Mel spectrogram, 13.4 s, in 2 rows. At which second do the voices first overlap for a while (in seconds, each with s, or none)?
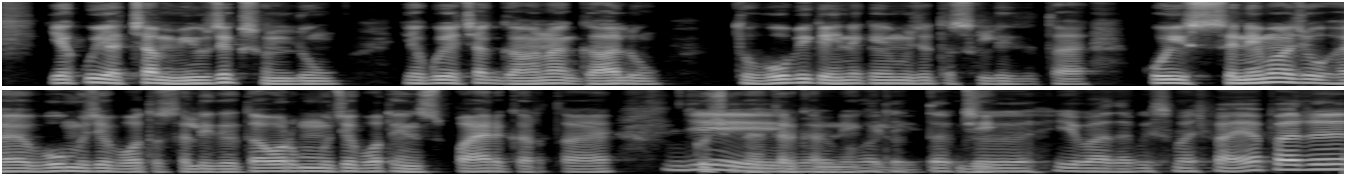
10.2 s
